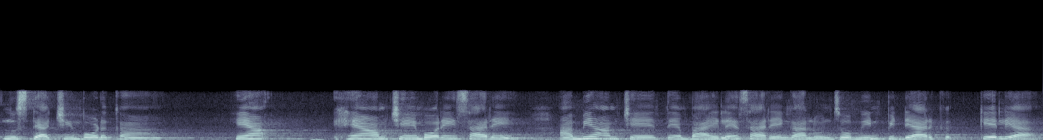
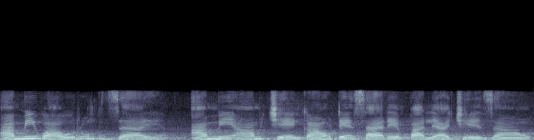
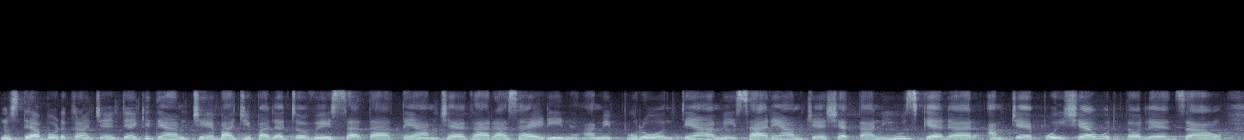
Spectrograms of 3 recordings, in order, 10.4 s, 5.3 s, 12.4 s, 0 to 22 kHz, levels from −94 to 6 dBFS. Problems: constant background noise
